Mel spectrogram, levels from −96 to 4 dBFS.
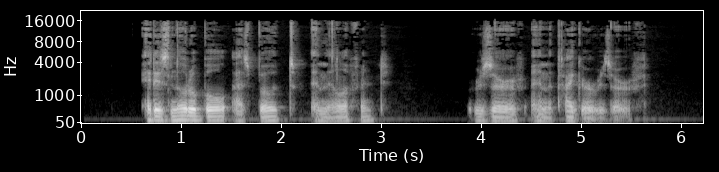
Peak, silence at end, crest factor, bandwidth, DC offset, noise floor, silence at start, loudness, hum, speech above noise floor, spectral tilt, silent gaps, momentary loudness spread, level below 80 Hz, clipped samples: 0 dBFS; 0.6 s; 20 dB; 16.5 kHz; under 0.1%; -75 dBFS; 0.6 s; -20 LUFS; none; 55 dB; -4.5 dB/octave; none; 17 LU; -52 dBFS; under 0.1%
